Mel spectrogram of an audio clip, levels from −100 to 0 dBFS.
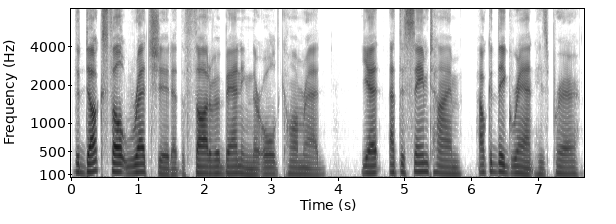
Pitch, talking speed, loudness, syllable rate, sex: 120 Hz, 180 wpm, -21 LUFS, 4.4 syllables/s, male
